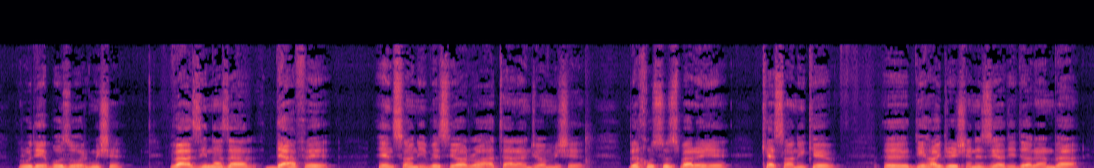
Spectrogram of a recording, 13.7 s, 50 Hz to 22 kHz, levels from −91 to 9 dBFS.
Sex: male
